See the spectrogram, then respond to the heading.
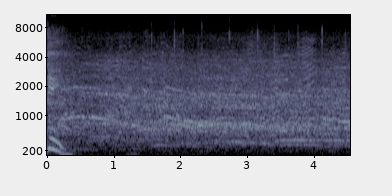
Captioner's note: audience booing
